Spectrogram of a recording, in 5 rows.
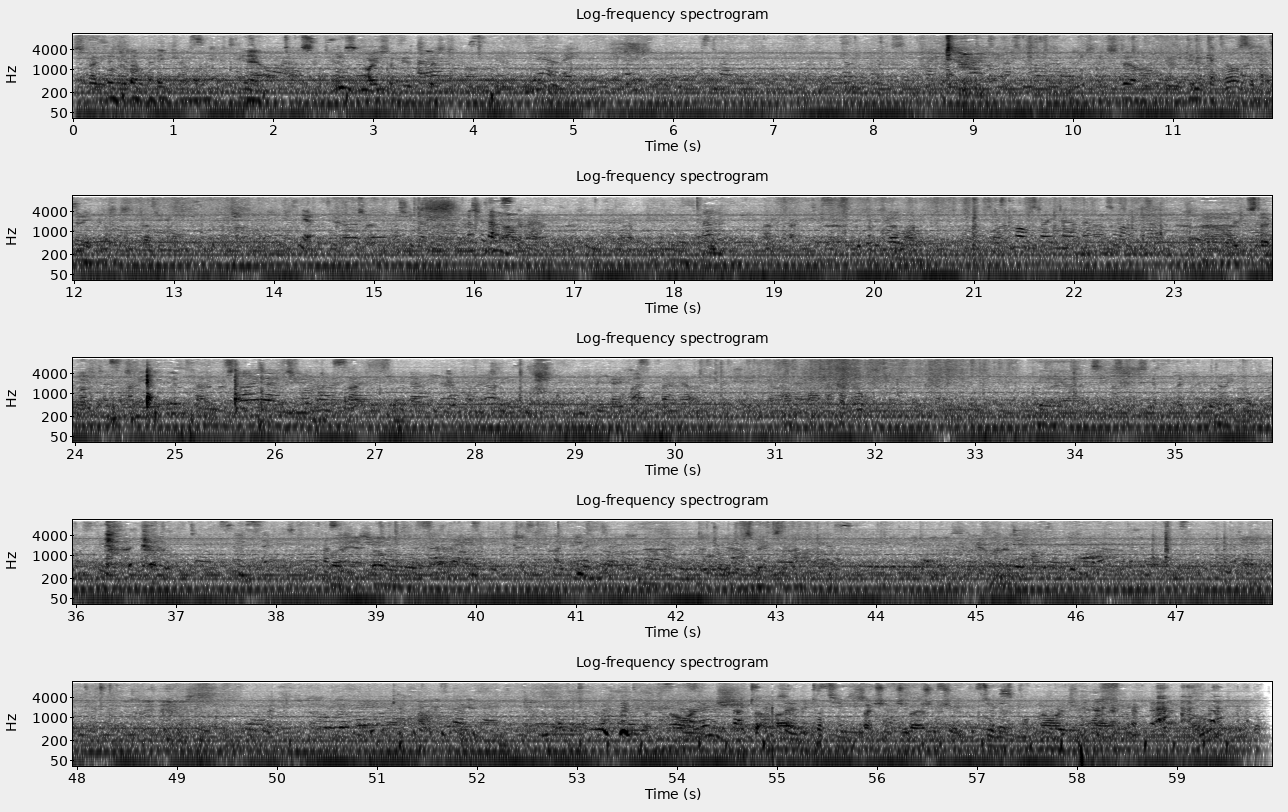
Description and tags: Recording of a UK train journey with lots of passenger talking whilst the train is still.
Equipment used: Zoom H4 internal mics
Location: About Letchworth Garden City
Date: 19 June 2015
